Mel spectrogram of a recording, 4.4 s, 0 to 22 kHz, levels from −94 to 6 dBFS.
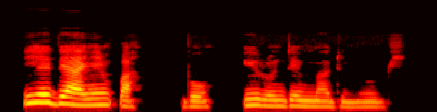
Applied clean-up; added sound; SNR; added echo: none; none; none; none.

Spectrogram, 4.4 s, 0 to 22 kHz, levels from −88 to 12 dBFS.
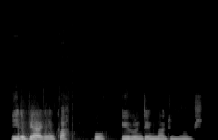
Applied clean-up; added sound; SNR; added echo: neural mask model DeepFilterNet 3.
